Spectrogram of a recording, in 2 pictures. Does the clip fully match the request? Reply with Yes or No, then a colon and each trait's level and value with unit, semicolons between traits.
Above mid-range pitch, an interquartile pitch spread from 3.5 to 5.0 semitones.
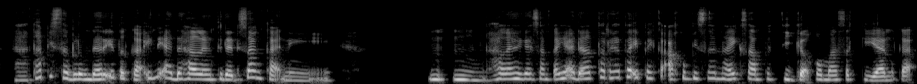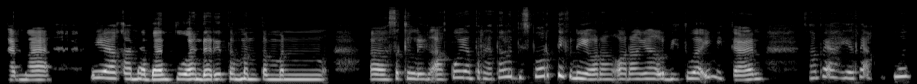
Yes: high, 245 Hz; average, 3.8 semitones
